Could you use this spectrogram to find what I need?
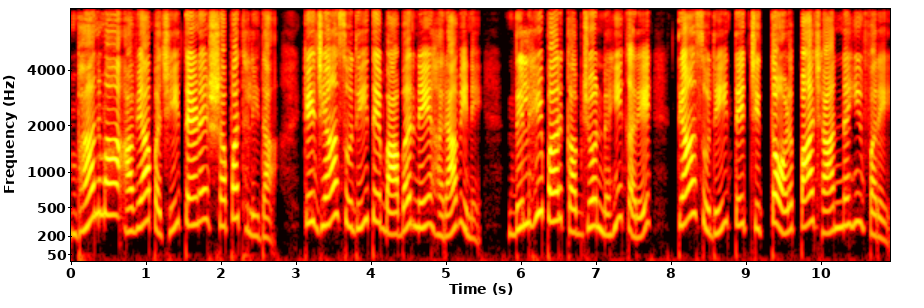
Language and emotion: Gujarati, neutral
